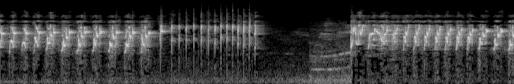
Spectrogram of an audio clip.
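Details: Lovebird singing ngekek, described as very lively and fitting as training filler: a fast, buzzy chattering trill, a quieter gap with a faint low whistle, then the rapid chatter resumes at full strength.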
